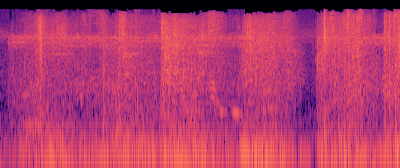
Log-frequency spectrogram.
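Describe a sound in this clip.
Magical blasts whoosh and boom in quick bursts.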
